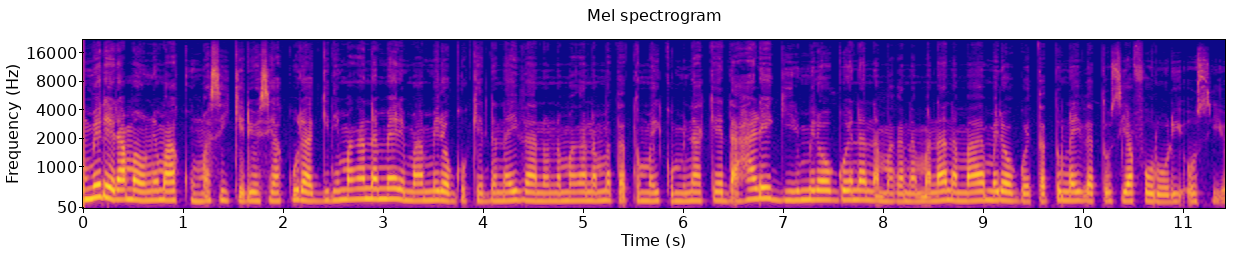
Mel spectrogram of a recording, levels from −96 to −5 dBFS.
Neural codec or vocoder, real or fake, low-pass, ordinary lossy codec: none; real; none; none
